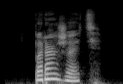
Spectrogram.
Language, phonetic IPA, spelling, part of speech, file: Russian, [pərɐˈʐatʲ], поражать, verb, Ru-поражать.ogg
- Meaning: 1. to hit, to affect, to strike, to defeat (to infect or harm) 2. to amaze, to strike, to stagger, to startle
